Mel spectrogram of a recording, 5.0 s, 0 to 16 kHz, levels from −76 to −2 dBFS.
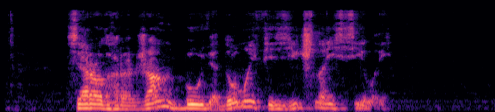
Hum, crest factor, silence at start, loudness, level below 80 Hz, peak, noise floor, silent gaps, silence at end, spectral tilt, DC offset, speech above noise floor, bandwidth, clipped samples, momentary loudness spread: none; 18 dB; 0.65 s; -21 LUFS; -54 dBFS; -4 dBFS; -63 dBFS; none; 1.1 s; -5.5 dB/octave; under 0.1%; 42 dB; 11.5 kHz; under 0.1%; 10 LU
